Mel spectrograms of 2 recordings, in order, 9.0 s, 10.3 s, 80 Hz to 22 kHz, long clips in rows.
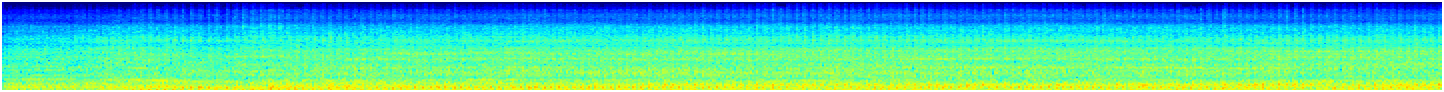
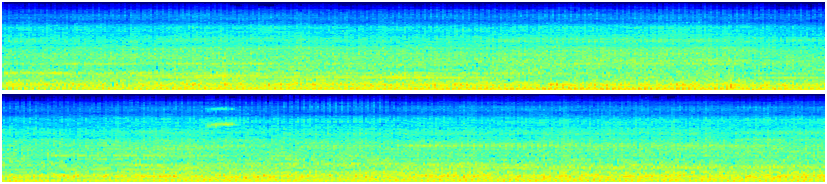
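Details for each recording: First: Cub Cadet 1330 mower engine running fast but wavering, with speed rising and dropping unevenly. It began surging suddenly, and the owner doubts it is out of gas. The owner suspects the throttle cable/linkage needs tightening; not confirmed. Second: Cub Cadet 1330 mower Kohler engine, first run after long sitting, with a plastic piece removed from the tank outlet; steady, even beat with no misses or knocks, slight high-pitched clatter on top; runs smoothly.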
